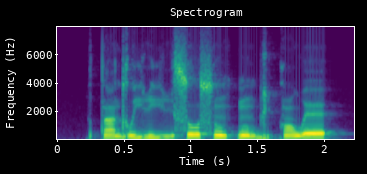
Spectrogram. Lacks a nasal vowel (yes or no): no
